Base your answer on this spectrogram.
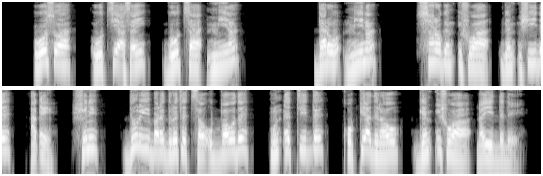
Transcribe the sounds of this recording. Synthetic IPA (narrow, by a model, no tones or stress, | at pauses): ʔo̞ːsʊwaː | o̞ːt͡sːɪjaːsɐj | ɡuːt͡sːaːmiːnɐ | d̪ɐɾɔmiːnɐ | sɐɾɔɡɛmʔɪʃʊwaː | ɡɛmʔːɪʃiːd̪ɛ | ɐkʼe̞ː | ʃɪn | d̪ʊɾiːbɐɾɛd̪ʊɾɛt̪ɛt͡sːɐwʊbːawɔd̪ɛ | ʊnʔɛt̪ːiːd̪ːɛ | kʼɔpːɪjaːd̪ɪɾɐw | ɡɛmʔʔɪʃʊwaːɗɐjiːd̪ːɛd̪ɛʔḛː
